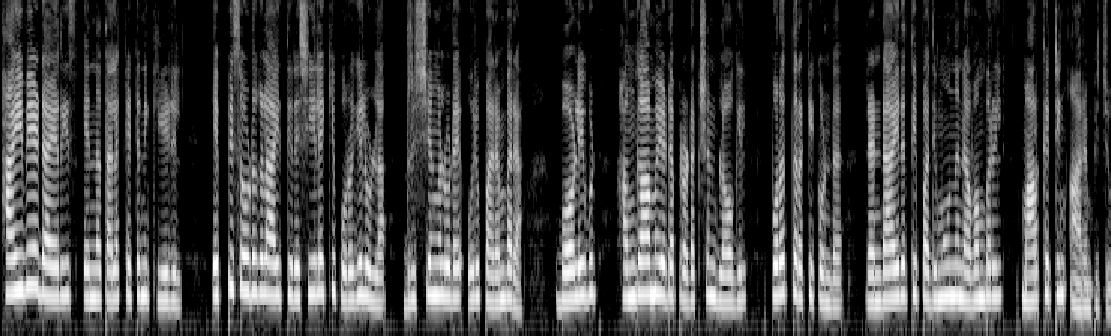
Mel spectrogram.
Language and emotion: Malayalam, neutral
